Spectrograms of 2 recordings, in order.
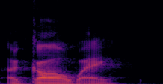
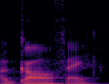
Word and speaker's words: Agave: So he includes the women of Thebes in driving up this frenzy, and which includes his aunts and, crucially, Pentheus's mother, Agave. It looks like it's spelled agave, like the tequila, but it's agave because it's Greek.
